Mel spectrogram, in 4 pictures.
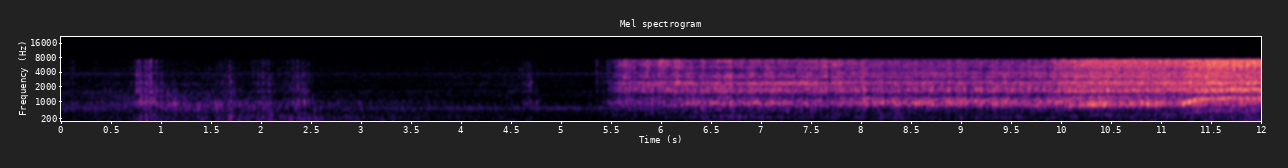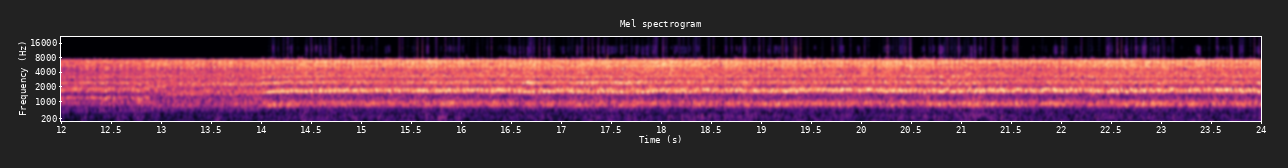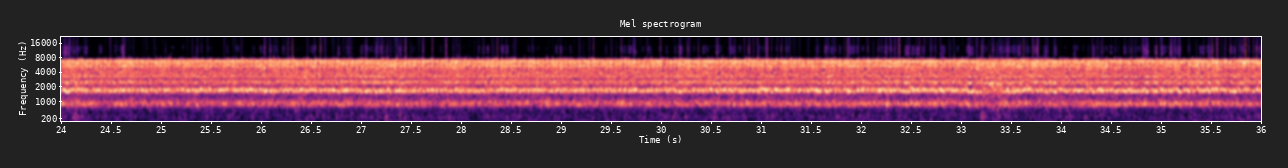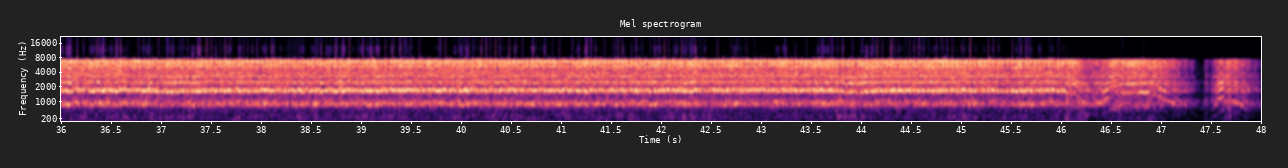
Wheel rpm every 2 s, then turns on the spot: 10, 0, 10, 60, 70, 110, 170, 220, 230, 230, 230, 230, 230, 230, 230, 240, 230, 230, 230, 230, 230, 230, 220, 100.
none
